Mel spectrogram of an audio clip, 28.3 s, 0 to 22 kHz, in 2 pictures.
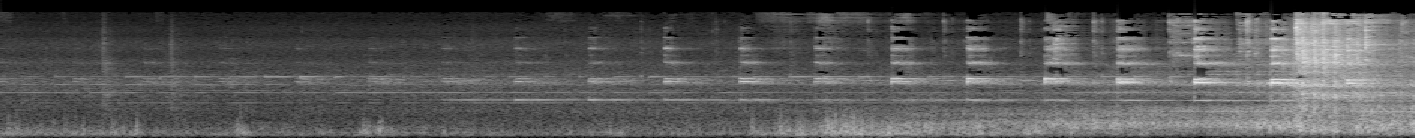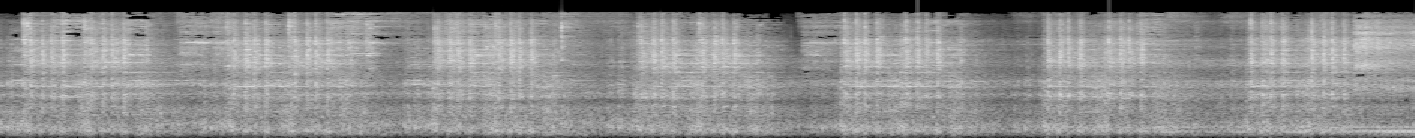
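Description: Grade-crossing warning bell ringing about twice a second as a Metra commuter train approaches. About 13 seconds in, the train's bilevel gallery cars arrive and pass close by: loud steady wheel and rail noise with a rhythmic clickety-clack of wheels over rail joints.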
